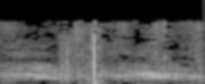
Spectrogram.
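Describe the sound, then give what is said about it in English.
A screech owl calls with a faint, low, quavering hoot that rises and fades over about a second and a half. “Yes, that was just an old screech owl. There it is again.”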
